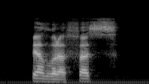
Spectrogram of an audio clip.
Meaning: to lose face
- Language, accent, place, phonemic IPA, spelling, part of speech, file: French, France, Lyon, /pɛʁ.dʁə la fas/, perdre la face, verb, LL-Q150 (fra)-perdre la face.wav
